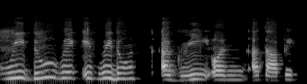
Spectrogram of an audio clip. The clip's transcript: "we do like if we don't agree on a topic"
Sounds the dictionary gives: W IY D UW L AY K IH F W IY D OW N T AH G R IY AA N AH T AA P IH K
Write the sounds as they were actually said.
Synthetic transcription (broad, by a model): W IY D UW W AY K IH F W IY D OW N T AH G R IY AA N AH T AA P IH K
